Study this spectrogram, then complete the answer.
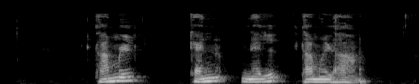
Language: Tamil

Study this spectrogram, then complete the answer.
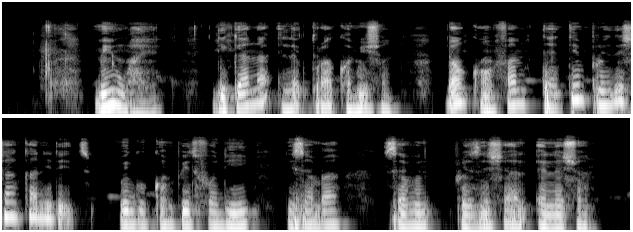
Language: Nigerian Pidgin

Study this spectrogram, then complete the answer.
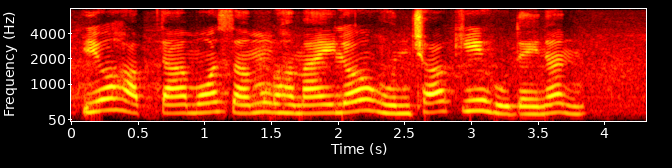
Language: Nepali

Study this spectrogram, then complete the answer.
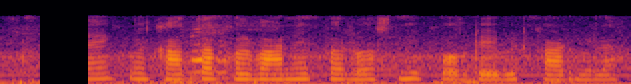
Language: Hindi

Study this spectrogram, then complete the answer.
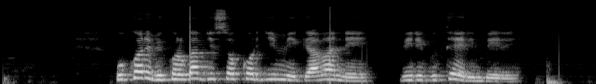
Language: Kinyarwanda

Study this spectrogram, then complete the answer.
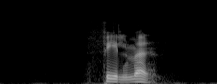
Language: Swedish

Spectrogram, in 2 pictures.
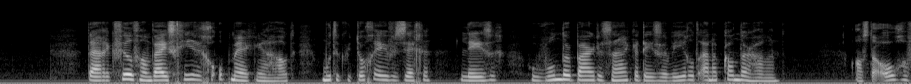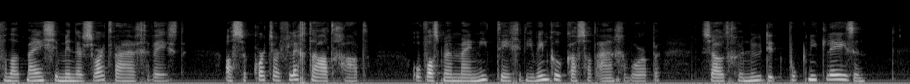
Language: Dutch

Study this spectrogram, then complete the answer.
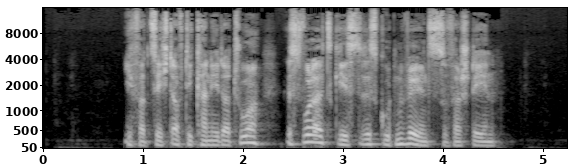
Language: German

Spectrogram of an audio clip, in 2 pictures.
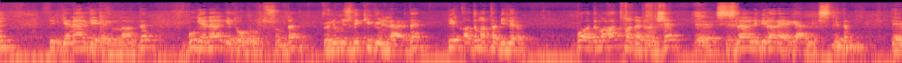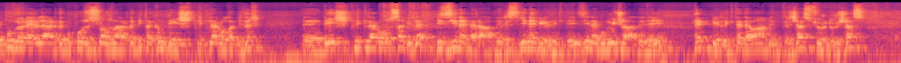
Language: Turkish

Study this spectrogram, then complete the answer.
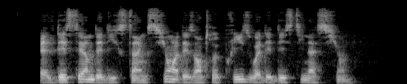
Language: French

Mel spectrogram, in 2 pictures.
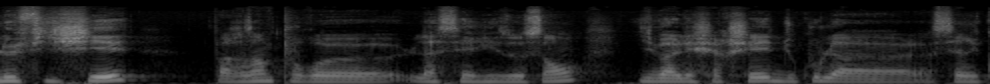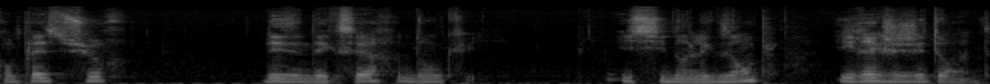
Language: French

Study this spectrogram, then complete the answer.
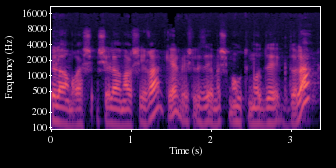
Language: Hebrew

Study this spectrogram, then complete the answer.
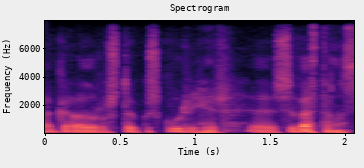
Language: Icelandic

